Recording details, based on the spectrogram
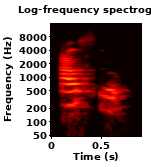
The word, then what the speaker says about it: AltSchool: Yeah, I said AltSchoolAfrica. Sorry, maybe I didn't pronounce it well. AltSchool. – I had Oscar. AltSchool. – Yeah, AltSchool. Basically, alternative school.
